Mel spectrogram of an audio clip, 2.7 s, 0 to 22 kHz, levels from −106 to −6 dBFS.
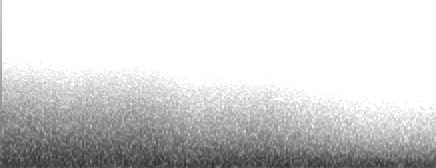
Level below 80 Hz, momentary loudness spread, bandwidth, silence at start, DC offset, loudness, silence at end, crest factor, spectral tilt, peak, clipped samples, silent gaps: -38 dBFS; 5 LU; 2.6 kHz; 0 s; under 0.1%; -34 LUFS; 0 s; 12 dB; -13.5 dB/octave; -20 dBFS; under 0.1%; none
